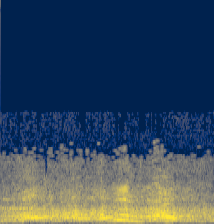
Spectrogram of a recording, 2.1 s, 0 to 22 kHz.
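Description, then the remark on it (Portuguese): Portuguesa football fans react with a sustained roar after Gilberto equalises 4-4 against Vasco in the 43rd minute of the second half, many voices shouting together, with individual yells rising and falling in pitch above the steady mass of noise throughout. “A torcida da portuguesa reage.”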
